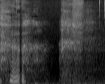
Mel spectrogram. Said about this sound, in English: And just, you know, just starting to get the last of the breath out, you know?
